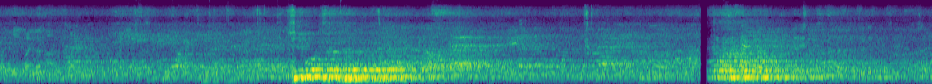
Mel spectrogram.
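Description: A young man speaks loudly through a microphone in a large echoing hall.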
